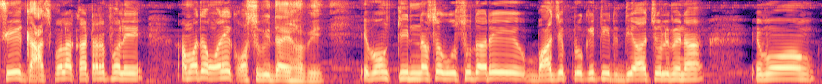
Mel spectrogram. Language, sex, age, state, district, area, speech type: Bengali, male, 18-30, West Bengal, Bankura, urban, spontaneous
